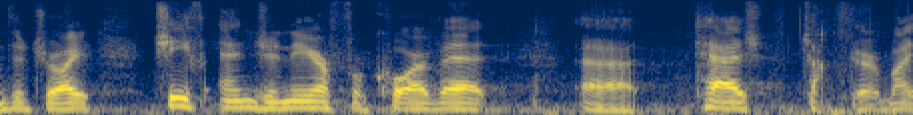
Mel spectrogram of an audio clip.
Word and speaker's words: Tadge Juechter: best job in Detroit, chief engineer for Corvette, Tadge Juechter. Am I saying it right? It's the hardest. You got it, Jay. Tadge Juechter.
